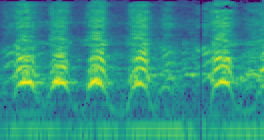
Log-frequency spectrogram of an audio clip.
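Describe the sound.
A dog barks in a quick, evenly spaced series of loud, sharp barks that repeat steadily, with no other sound around them.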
